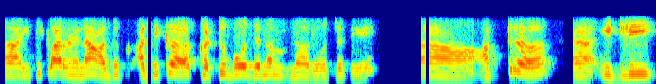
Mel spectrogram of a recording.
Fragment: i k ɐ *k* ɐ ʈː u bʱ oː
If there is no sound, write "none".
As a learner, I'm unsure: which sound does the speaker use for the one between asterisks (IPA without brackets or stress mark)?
k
